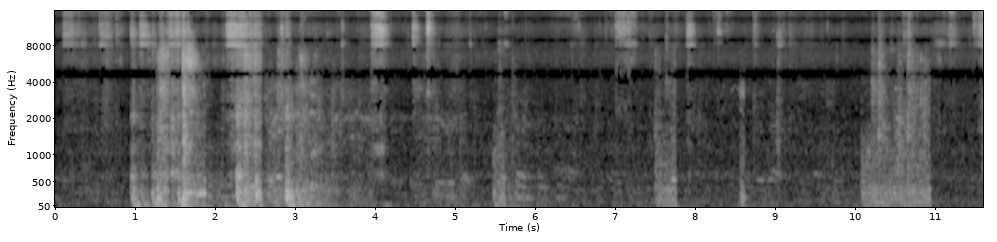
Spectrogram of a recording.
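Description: A woman chews food with loud smacking sounds close by.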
